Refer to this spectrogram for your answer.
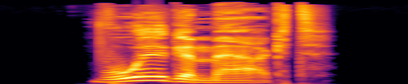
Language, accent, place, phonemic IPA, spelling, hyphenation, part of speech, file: German, Germany, Berlin, /ˌvoːlɡəˈmɛʁkt/, wohlgemerkt, wohl‧ge‧merkt, adverb, De-wohlgemerkt.ogg
- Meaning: mind you, take note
